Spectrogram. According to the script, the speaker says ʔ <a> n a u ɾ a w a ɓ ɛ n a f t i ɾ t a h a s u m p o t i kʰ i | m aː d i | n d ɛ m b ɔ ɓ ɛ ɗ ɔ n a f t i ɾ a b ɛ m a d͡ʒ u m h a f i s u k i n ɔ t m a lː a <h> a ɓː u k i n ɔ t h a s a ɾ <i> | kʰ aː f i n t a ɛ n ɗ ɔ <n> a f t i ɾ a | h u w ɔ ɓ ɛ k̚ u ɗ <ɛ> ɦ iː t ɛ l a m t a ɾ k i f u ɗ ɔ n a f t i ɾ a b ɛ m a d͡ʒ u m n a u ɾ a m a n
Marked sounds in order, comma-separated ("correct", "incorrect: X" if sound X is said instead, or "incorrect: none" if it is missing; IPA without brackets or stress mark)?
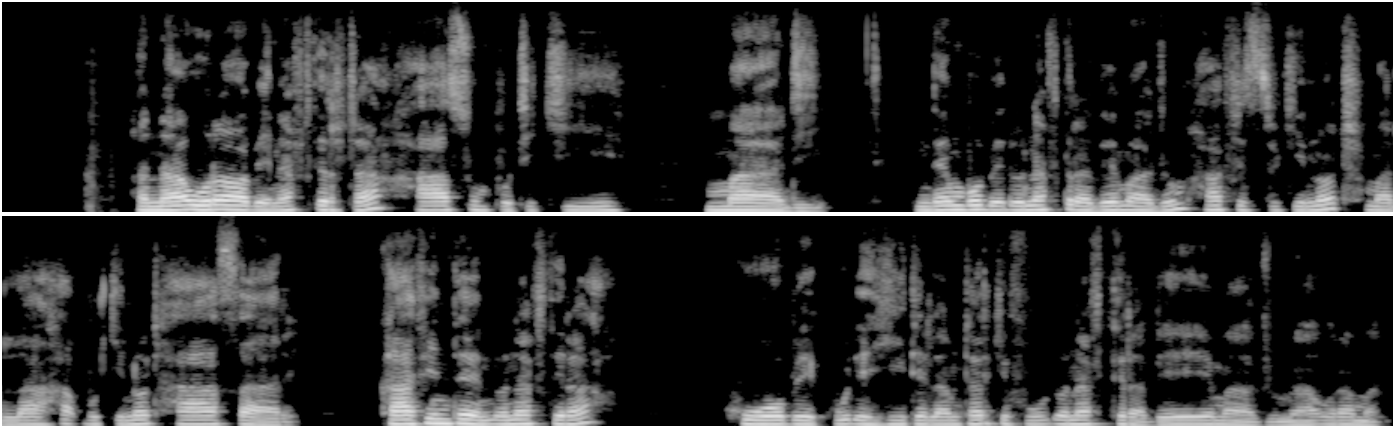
correct, correct, incorrect: ɛ, correct, correct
